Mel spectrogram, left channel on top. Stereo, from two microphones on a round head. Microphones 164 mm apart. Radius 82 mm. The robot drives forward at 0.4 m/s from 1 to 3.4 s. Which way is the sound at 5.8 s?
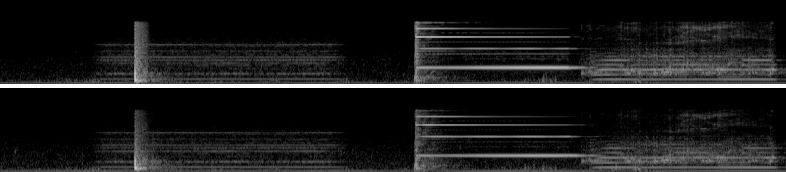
35° left (ahead or behind).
